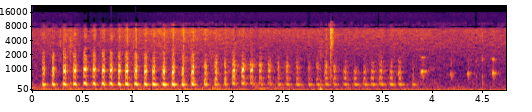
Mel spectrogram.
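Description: A ferret gives a fast, throaty clucking chatter, pulses rattling out several times a second before fading.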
